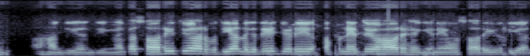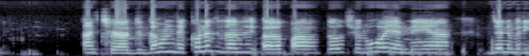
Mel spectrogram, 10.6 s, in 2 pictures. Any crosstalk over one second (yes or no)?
no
